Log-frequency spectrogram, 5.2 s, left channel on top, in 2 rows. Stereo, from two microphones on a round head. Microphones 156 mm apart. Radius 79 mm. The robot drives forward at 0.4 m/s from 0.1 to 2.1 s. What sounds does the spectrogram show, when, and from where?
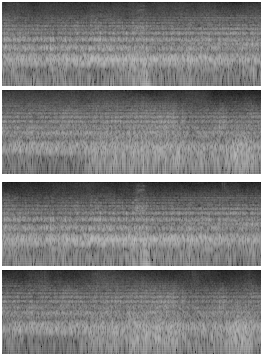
0.0 s a helicopter: 15° left (ahead or behind)
1.2 s breathing: 5° right (ahead or behind)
